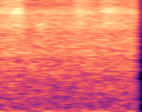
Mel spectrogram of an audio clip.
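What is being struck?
Nothing is struck.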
